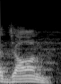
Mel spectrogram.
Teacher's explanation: जान जो लिखा है ये नून जो है पूरे तौर से साफ है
